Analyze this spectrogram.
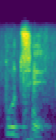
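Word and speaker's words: potser: Puche, tal vez, quizás. esta que escribimos TS, pero que no pronunciamos TS, pronunciamos una CHE, una CHE africada, PUCHE.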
